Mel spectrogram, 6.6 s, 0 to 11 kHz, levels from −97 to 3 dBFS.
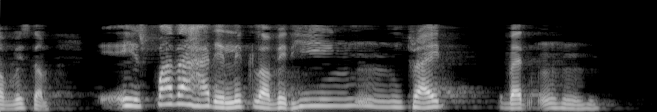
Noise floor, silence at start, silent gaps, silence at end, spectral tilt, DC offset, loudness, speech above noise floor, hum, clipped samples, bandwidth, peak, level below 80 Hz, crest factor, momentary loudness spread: -47 dBFS; 0 s; none; 0.6 s; -11.5 dB/octave; under 0.1%; -24 LUFS; 24 dB; none; under 0.1%; 5.4 kHz; -6 dBFS; -70 dBFS; 18 dB; 12 LU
